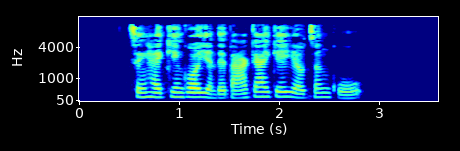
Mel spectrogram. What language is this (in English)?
Cantonese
